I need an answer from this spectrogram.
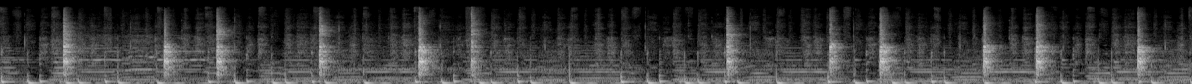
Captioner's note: clapping to the beat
